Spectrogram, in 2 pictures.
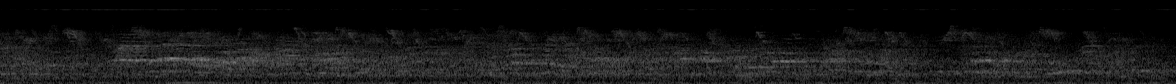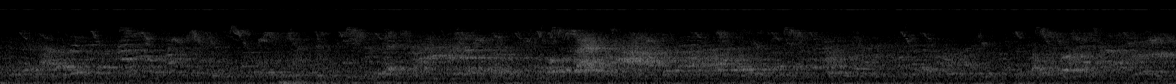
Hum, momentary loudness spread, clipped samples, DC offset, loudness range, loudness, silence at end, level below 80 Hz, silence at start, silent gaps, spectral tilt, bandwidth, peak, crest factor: none; 8 LU; under 0.1%; under 0.1%; 5 LU; -46 LUFS; 0 s; -62 dBFS; 0 s; none; -3 dB/octave; 16 kHz; -28 dBFS; 18 dB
